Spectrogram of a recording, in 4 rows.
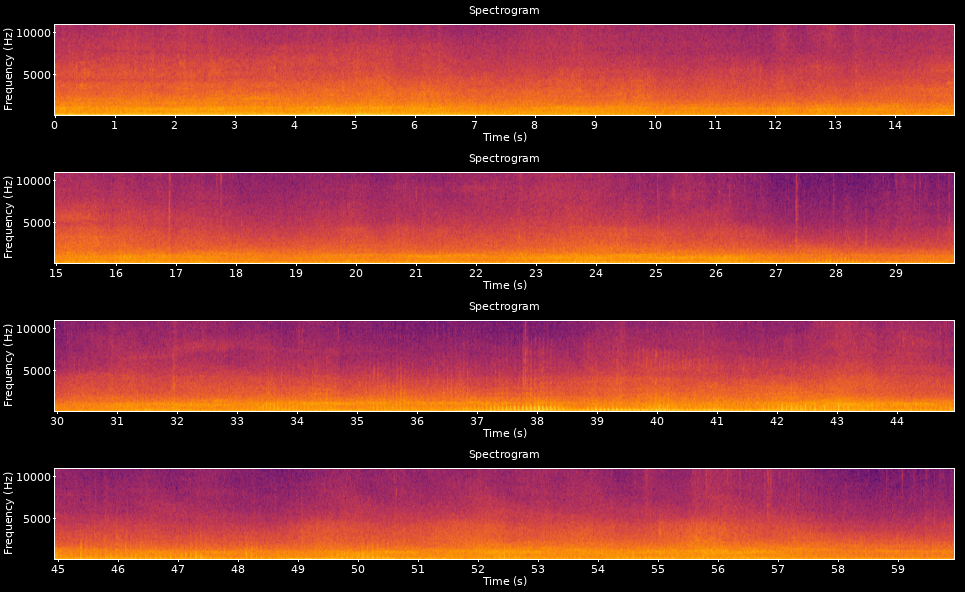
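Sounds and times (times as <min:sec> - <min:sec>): passing cars: 0:00.0 - 0:59.9.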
